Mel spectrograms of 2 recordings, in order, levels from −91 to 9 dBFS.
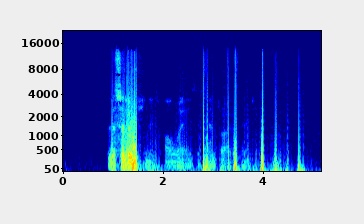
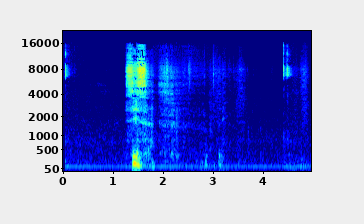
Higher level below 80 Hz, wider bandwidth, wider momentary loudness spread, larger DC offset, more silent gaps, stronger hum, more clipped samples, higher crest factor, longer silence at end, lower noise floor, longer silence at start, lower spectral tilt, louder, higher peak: first, -40 dBFS vs -74 dBFS; second, 14.5 kHz vs 16.5 kHz; about the same, 26 LU vs 25 LU; neither; neither; neither; neither; about the same, 24 dB vs 28 dB; about the same, 0.4 s vs 0.45 s; first, -84 dBFS vs -71 dBFS; first, 0.9 s vs 0.05 s; first, -7 dB/octave vs -1.5 dB/octave; second, -31 LUFS vs -25 LUFS; second, -10 dBFS vs -6 dBFS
